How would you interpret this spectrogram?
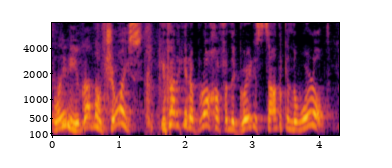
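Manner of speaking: high-pitched, emphatic urging; urgent insistence. Retold or imitated. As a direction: press her hard, pitch well up. Stranger insists she must go.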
